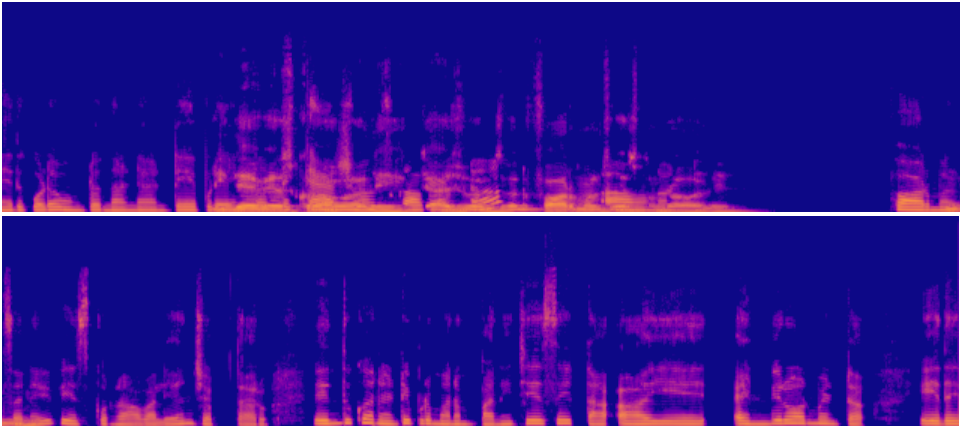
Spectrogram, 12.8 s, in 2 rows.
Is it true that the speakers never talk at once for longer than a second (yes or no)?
no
